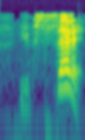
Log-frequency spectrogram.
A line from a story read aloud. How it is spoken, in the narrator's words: I exclaimed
